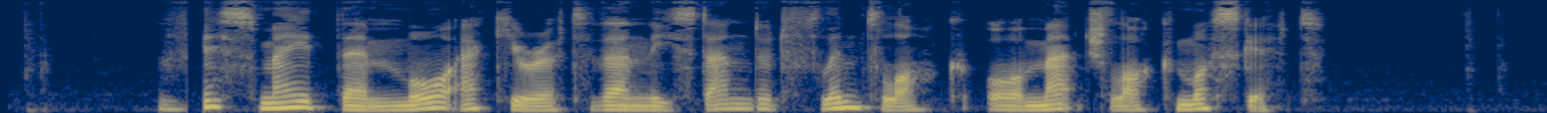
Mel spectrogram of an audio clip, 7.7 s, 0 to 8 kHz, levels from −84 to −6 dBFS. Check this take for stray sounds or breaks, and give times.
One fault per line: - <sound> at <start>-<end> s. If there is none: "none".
- dropout at 0.9-1.0 s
